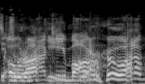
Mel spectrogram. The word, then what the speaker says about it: Orochimaru: But no, they say Orochimaru completely wrong. They say it like dirty, dirty Americans who don't know what they're saying. They don't even try to say Orochi. It's Oraki. It's Oraki Maru.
